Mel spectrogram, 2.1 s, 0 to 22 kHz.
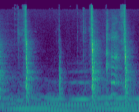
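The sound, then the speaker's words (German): A knife chops carrots on a kitchen counter, giving a few sharp, crisp strikes at a fairly steady pace over a low, constant hum. “Eva zündet 4 Kerzen an, eilt zur Anrichte und schneidet Karotten”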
